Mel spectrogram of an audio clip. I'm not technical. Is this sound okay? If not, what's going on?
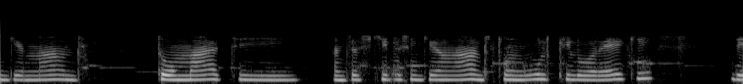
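No. The whole recording has passed through the AMR narrowband mobile codec, the speech compression used on older 2G and 3G phone calls. It keeps only the lower part of the sound, nothing above 4 kHz, so everything is muffled and lacks crispness. It also rebuilds the voice from a simplified model, which is why it sounds plainly buzzy and synthetic. Plain low-quality recording would be dull or noisy, not artificial like this.

At about 3.90 to 3.99 s there are lost AMR speech frames: a short burst of the call's data was damaged in transmission. The phone filled the gap by repeating the previous sound while fading it, which causes a brief dip or warble. Its shortness fits a single lost 20 ms frame. A true dropout or edit would cut straight to silence instead of smearing the sound like this.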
